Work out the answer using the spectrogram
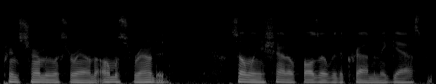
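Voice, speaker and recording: A man with a sore throat casually reads through a film script, tossing in dry asides and small stumbles. His voice is lowish and darkish in tone, clean, with a flat delivery at a quick pace.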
